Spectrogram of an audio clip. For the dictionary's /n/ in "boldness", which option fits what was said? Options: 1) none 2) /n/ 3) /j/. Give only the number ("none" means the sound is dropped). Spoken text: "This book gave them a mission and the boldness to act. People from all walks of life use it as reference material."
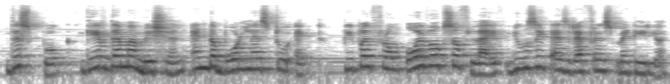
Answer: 2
